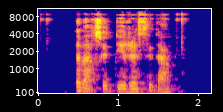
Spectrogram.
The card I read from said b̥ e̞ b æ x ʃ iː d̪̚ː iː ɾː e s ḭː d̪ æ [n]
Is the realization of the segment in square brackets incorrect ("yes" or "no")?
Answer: yes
